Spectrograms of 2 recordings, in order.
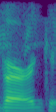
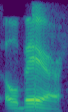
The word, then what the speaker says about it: Åberg: And in English terms, it's spelled A-B-E-R-G. Åberg is the way we Americans like to pronounce it, but it's called he's pronounced Åberg.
